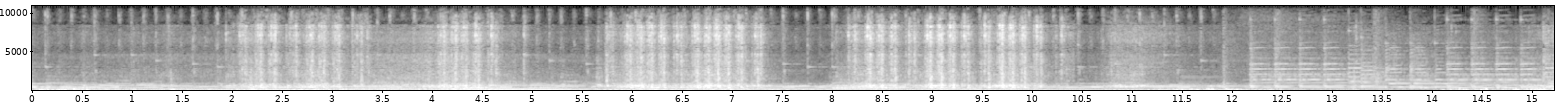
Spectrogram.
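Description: A sewing machine stitches a homemade fabric face mask in several close, fast mechanical bursts with short pauses between runs, ending with a quieter stretch.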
